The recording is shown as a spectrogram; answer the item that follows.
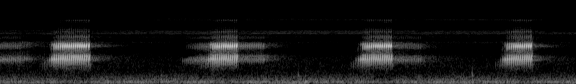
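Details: Cope's gray treefrog gives short, flat-pitched buzzy trills about every one and a half seconds, more continuous and less distinctly pulsed than the gray treefrog's call.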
